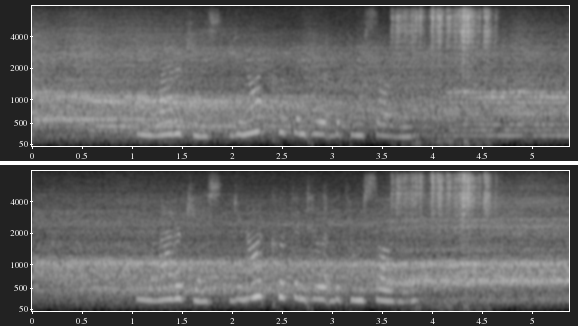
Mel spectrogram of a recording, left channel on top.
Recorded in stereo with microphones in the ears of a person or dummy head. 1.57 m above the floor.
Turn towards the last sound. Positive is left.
turn(degrees=-10)  # may be behind; listen again after turning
